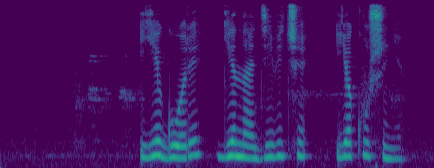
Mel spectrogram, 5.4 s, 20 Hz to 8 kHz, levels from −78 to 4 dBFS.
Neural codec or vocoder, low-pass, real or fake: none; 7.2 kHz; real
